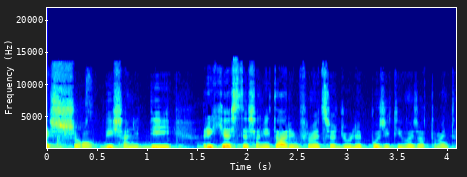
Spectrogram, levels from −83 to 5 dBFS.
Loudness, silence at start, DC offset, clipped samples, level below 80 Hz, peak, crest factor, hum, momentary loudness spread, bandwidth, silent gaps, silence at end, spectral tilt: -31 LUFS; 0 s; under 0.1%; under 0.1%; -52 dBFS; -14 dBFS; 18 dB; none; 5 LU; 13.5 kHz; none; 0 s; -4.5 dB/octave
